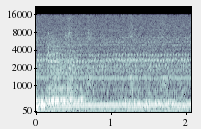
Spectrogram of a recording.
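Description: A quiet, steady low electrical hum.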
